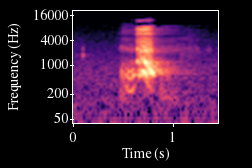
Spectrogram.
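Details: Hiccup in an 11-week-old infant while pooping: a single soft, abrupt voiced catch of breath.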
